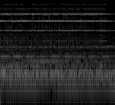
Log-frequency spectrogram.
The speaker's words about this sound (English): Office phone rang.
